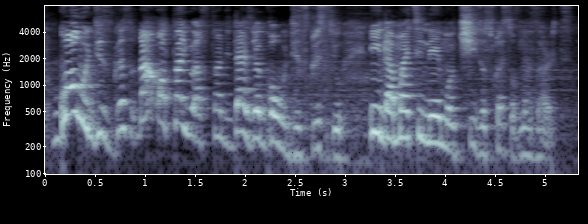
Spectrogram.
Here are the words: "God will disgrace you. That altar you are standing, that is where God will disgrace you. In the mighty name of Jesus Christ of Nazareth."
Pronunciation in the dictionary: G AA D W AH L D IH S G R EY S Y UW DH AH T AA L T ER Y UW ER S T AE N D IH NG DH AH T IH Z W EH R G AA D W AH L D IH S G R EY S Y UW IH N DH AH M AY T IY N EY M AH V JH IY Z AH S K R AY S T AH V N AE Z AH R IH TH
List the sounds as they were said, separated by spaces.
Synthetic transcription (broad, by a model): G AA D W AH L D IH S G R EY S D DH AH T AA T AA Y UW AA S T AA N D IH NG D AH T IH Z W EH G AA D W AH L D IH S G R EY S Y UW IH N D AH M AY T IY N EY M AH V JH IY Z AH S K R AY S T AH V N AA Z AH R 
